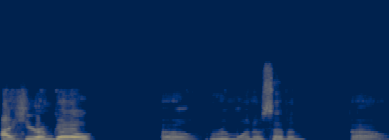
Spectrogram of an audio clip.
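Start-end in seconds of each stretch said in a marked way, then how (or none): 1.6-3.9 hushed, very low, quiet voice. Retelling how a man realized he was wrong, imitating someone speaking quietly. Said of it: "he said it real quiet".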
